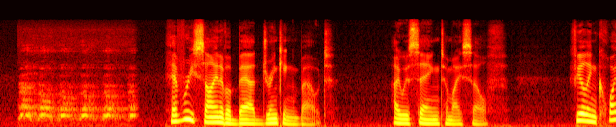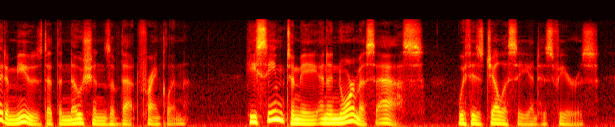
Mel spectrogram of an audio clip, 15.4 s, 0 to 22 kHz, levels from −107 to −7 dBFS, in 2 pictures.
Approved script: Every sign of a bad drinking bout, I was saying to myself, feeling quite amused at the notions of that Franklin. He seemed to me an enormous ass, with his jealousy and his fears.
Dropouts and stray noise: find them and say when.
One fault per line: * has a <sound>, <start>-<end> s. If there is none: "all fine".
* has a bark, 0.2-1.8 s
